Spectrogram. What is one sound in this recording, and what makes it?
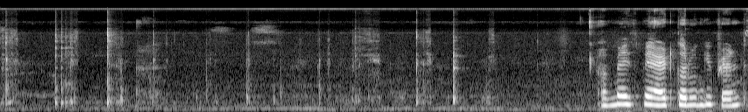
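A metal spoon clinks and scrapes against a bowl.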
